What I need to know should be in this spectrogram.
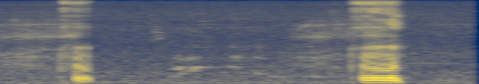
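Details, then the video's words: Sound asleep on a sofa, chin propped on a table, one-year-old Golden Retriever Milo gives two rasping snores about two seconds apart, the second longer and louder, in a quiet room. "ゴールデンレトリバー いびきをかいて大爆睡"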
